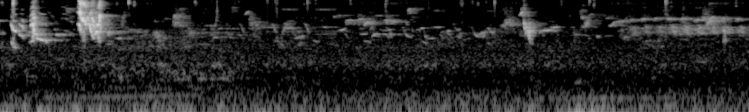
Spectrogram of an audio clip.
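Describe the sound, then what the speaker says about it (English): Birds chirp and sing in a quiet backyard camping spot, with several short, bright calls scattered over a low background hum, fairly faint and near. "Oh, the birds are going crazy."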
